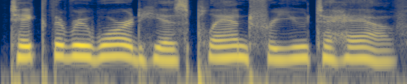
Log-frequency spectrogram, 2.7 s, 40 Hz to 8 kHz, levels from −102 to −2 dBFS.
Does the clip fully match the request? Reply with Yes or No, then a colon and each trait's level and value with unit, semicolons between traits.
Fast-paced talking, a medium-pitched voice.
No: fast, 220 wpm; high, 205 Hz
